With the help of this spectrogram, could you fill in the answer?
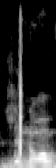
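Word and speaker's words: Lenore: the lyrical eye um Lenor rhymes with ever more and never more as it seems like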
